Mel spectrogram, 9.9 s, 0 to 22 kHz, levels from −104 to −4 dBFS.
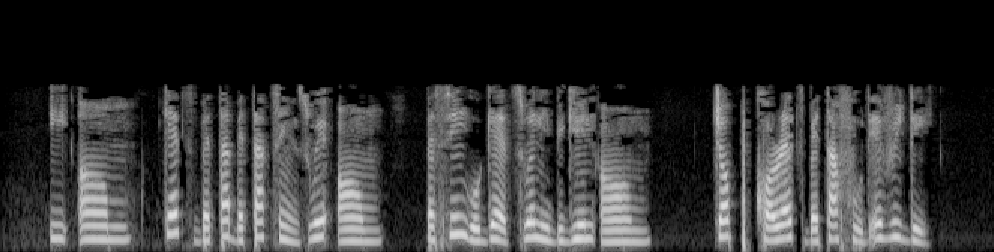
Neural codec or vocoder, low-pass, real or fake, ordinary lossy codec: none; 5.4 kHz; real; MP3, 24 kbps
